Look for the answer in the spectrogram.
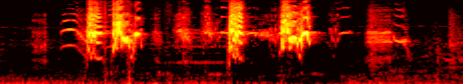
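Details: Pied myna calling with loud, grating squawks in two close pairs, interleaved with short whistled upward notes. Little background noise.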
